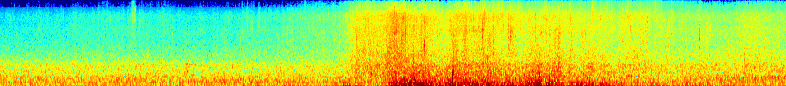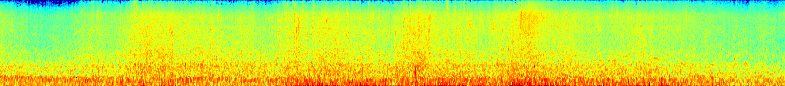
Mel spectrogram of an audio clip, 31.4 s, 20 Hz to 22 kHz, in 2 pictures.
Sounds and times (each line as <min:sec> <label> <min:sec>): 0:00.0 Wind in the reeds 0:31.4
